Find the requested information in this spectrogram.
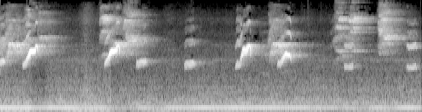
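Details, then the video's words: Cheerful female cockatiel calls: loud rising squawky chirps in pairs, separated by quieter short notes, over a soft continuous hum. "Female cockatiel singing & making happy sounds"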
